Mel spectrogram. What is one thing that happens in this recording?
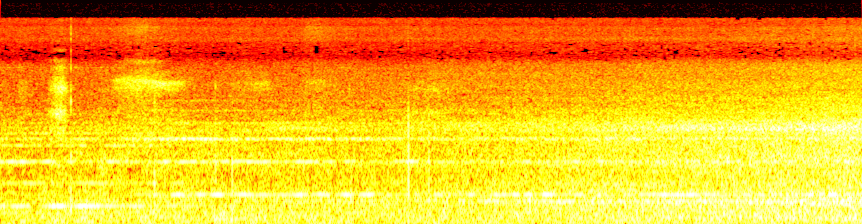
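A train approaches with a growing rumble under a large echoing roof.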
